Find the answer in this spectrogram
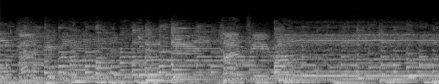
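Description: Bluegrass string band playing an instrumental passage without singing: banjo and guitar over a steady upright bass line, with wavering sustained notes above from a fiddle or mandolin. A live, slightly distant stage recording.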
